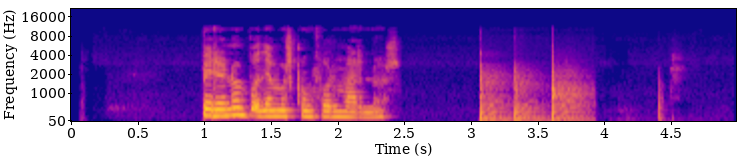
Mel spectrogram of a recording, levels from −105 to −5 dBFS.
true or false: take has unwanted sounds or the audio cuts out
true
